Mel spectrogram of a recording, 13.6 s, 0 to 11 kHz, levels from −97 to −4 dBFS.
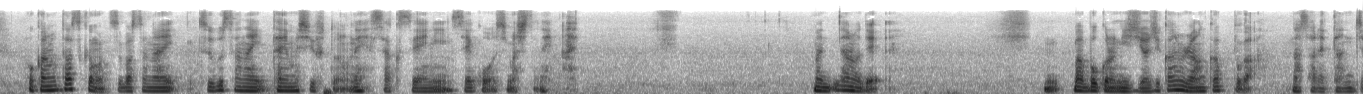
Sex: male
